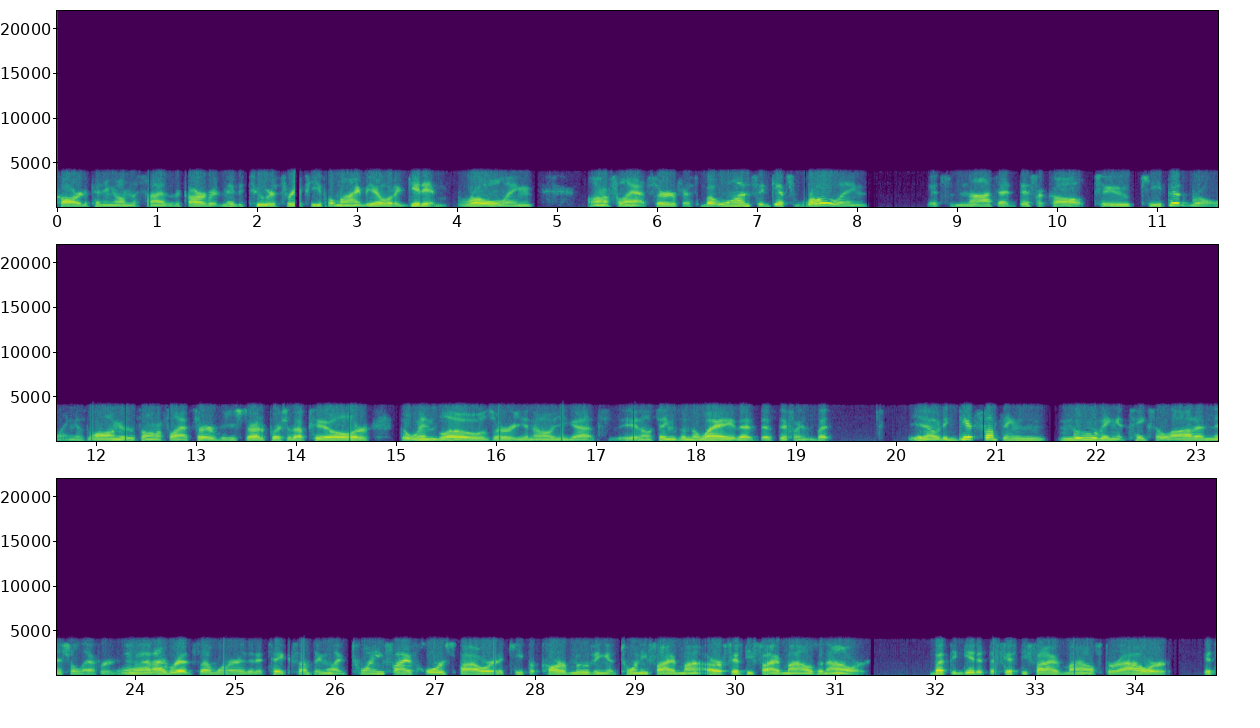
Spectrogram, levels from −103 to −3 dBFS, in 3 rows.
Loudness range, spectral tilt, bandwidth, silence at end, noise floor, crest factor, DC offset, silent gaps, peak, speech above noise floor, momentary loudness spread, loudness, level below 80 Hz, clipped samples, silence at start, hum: 2 LU; -5.5 dB/octave; 4.3 kHz; 0 s; -80 dBFS; 20 dB; under 0.1%; 4.77-4.81 s, 21.54-21.59 s, 31.35-31.39 s; 0 dBFS; 61 dB; 10 LU; -20 LUFS; -54 dBFS; under 0.1%; 0 s; none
